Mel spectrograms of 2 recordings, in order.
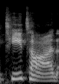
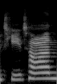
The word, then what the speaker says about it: Teton: because now i remember i'm so used to saying teton that when i see it spelled that way that's how i pronounce it i don't pronounce it titan always i pronounce it teton too because that's how it was pronounced a bunch of times around i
